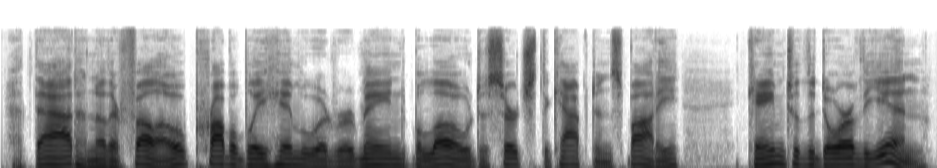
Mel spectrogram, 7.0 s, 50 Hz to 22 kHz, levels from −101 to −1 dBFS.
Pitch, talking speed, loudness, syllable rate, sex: 110 Hz, 190 wpm, -17 LUFS, 5.1 syllables/s, male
